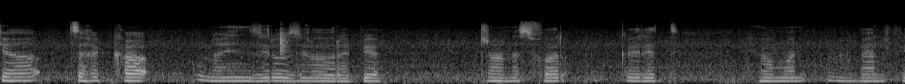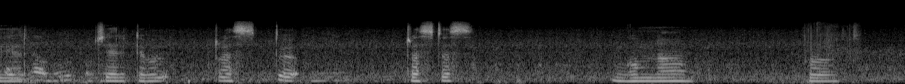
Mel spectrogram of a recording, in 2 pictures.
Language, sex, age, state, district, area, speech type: Kashmiri, male, 30-45, Jammu and Kashmir, Bandipora, rural, read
